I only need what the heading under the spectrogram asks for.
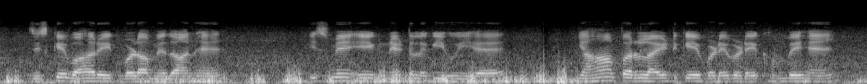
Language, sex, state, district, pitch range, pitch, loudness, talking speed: Hindi, male, Rajasthan, Bikaner, 135-150 Hz, 145 Hz, -15 LUFS, 140 wpm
